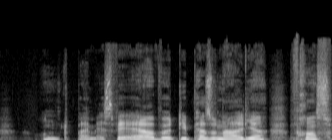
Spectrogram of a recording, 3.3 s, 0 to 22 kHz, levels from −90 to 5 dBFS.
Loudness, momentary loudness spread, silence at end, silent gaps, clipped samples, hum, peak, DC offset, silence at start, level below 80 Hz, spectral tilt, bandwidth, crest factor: -19 LUFS; 12 LU; 0 s; none; under 0.1%; none; -2 dBFS; under 0.1%; 0.45 s; -62 dBFS; -5.5 dB/octave; 16 kHz; 18 dB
